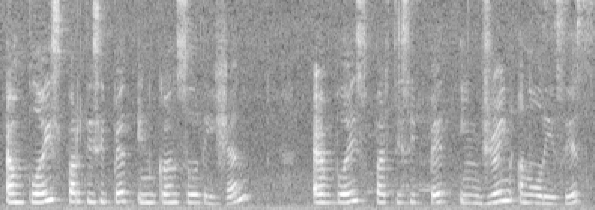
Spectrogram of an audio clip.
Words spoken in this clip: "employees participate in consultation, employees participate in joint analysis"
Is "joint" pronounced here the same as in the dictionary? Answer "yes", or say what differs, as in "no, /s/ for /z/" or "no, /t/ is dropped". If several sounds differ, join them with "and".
no, /t/ is dropped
